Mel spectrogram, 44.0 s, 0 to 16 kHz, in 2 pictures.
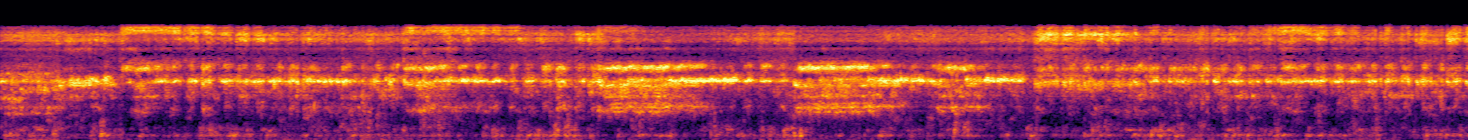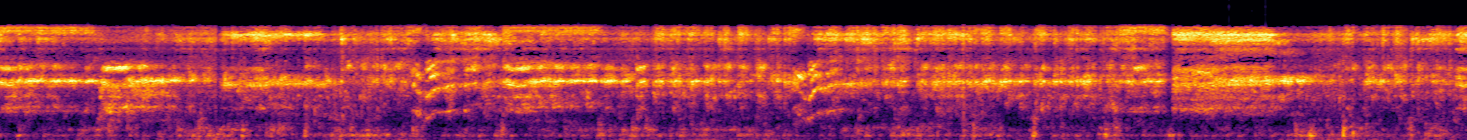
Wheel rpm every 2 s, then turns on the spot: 220, 230, 230, 230, 230, 220, 220, 220, 230, 230, 230, 230, 230, 230, 200, 230, 240, 210, 230, 230, 220, 230.
none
